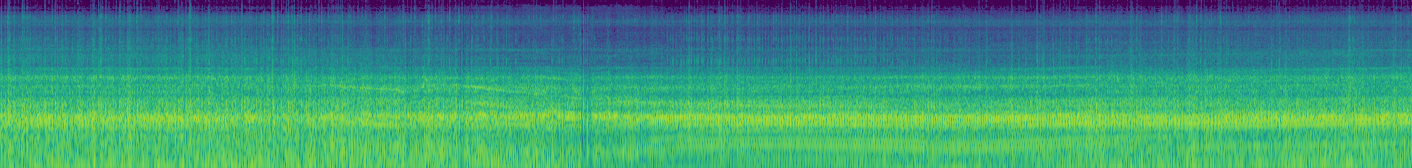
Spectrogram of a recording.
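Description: Motorcycle engine running steadily while riding, with wind noise over the microphone; the sound dips briefly about twelve seconds in.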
